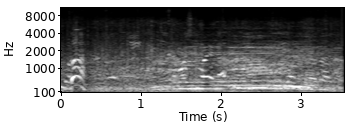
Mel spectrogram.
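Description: A dairy cow moos nearby at a cattle market, a drawn-out low call, with people talking over it and steady outdoor background noise.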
